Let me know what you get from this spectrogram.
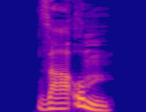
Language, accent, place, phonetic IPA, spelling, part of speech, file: German, Germany, Berlin, [ˌzaː ˈʊm], sah um, verb, De-sah um.ogg
- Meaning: first/third-person singular preterite of umsehen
